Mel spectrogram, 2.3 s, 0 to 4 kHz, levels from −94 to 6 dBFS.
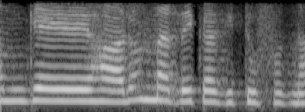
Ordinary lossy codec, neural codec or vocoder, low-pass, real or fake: AAC, 16 kbps; codec, 16 kHz in and 24 kHz out, 0.4 kbps, LongCat-Audio-Codec, two codebook decoder; 3.6 kHz; fake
